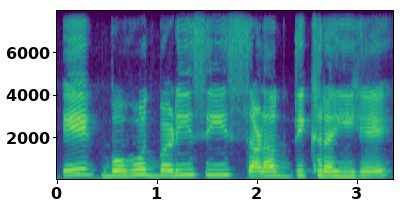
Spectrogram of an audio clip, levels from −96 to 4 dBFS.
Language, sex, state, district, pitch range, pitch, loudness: Hindi, female, Madhya Pradesh, Bhopal, 215-255 Hz, 235 Hz, -14 LUFS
